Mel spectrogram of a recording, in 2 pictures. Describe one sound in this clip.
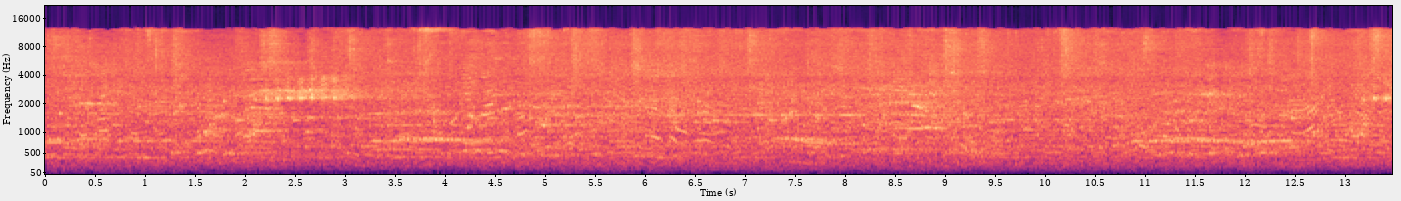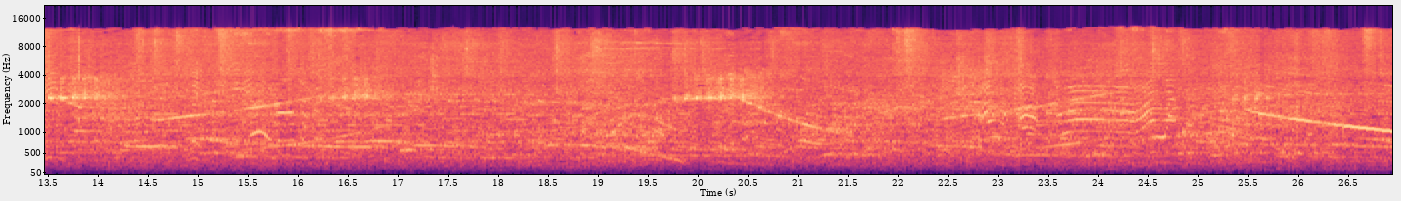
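Children chatter nearby in a noisy crowd.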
